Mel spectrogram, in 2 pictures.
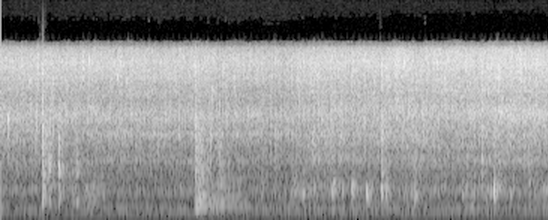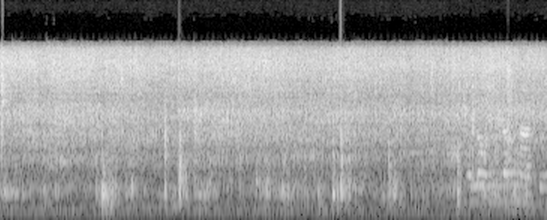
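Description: Pork and tomato sizzle steadily in a hot pan while a utensil stirs and scrapes through them, the frying hiss continuous and close with irregular clanks and scrapes over it.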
